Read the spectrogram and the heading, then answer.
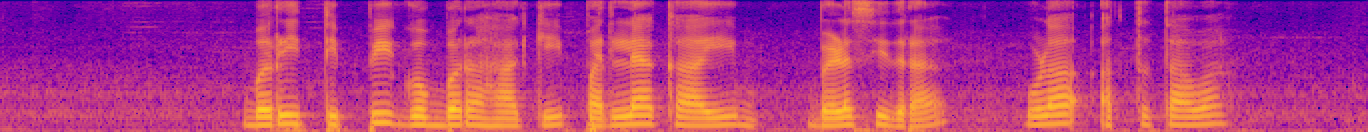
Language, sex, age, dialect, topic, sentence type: Kannada, female, 18-24, Northeastern, agriculture, question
